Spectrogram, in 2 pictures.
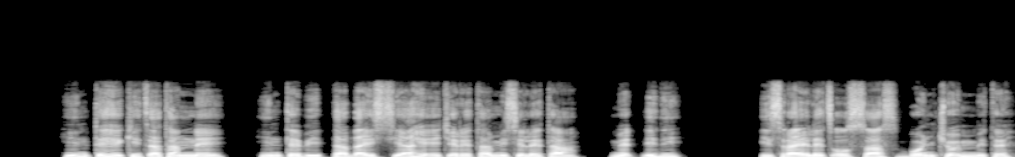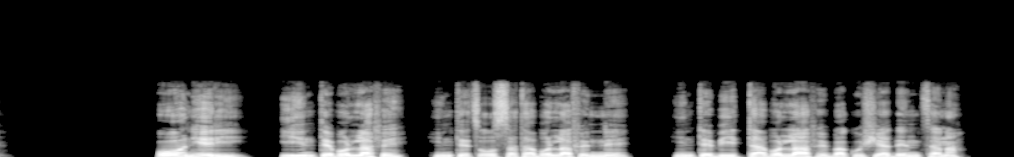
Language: Gofa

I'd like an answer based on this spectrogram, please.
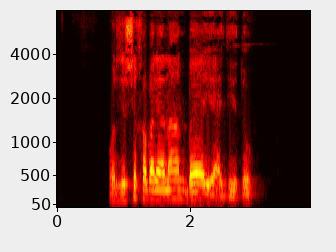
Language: Pashto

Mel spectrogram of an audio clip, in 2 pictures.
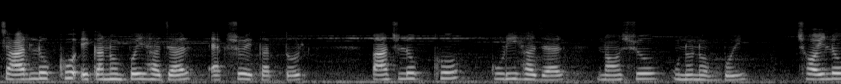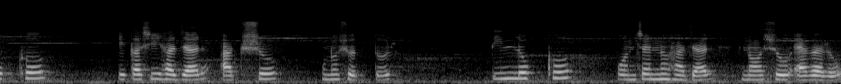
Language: Bangla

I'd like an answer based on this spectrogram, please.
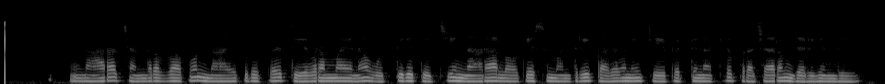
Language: Telugu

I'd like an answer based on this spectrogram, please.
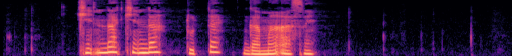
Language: Huautla Mazatec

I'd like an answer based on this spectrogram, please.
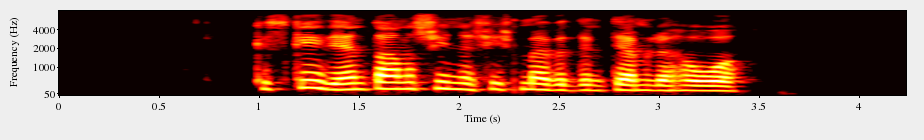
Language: Bashkir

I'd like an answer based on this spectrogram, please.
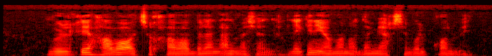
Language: Uzbek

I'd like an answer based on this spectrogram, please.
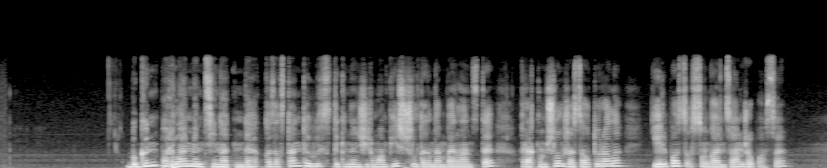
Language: Kazakh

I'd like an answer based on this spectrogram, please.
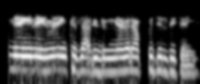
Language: Urdu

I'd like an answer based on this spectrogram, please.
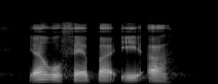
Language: Northern Sotho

